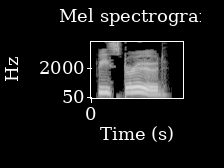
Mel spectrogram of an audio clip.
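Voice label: "bestrewed", British English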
